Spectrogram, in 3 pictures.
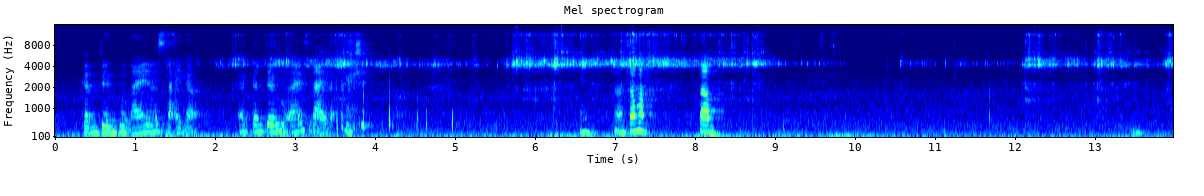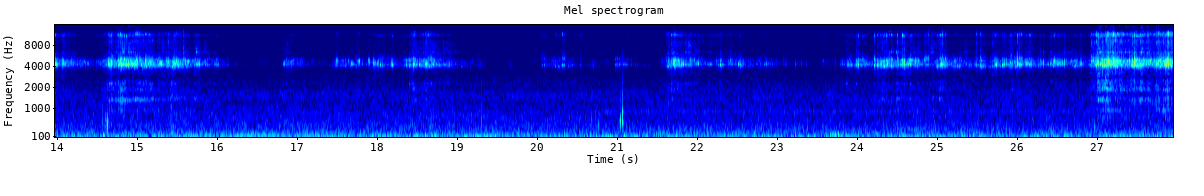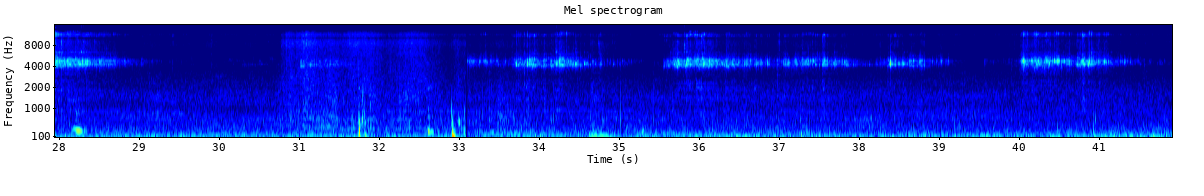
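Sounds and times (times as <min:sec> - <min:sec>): baby rattle jingling: 0:01.9 - 0:09.8, 0:10.6 - 0:16.2, 0:16.8 - 0:19.3, 0:20.0 - 0:28.9, 0:33.1 - 0:39.2, 0:40.0 - 0:41.6.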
